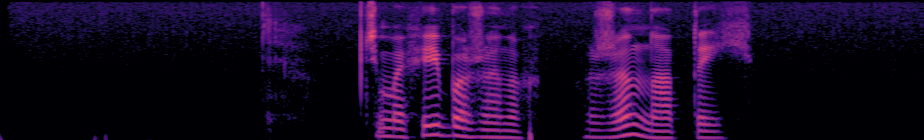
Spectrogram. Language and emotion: Russian, neutral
